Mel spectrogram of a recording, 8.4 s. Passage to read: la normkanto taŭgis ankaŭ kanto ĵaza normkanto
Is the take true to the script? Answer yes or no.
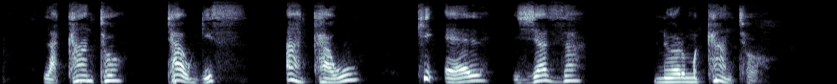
no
